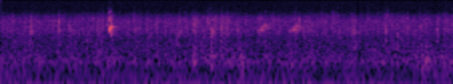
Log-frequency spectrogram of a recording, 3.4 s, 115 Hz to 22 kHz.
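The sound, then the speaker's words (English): Several short, high chirps from three type 3 birds in cage cell number 3 come through a steady hiss of background noise. The calls are brief and scattered rather than rhythmic, and no one speaks. “And these are the three type 3 birds in cell number 3.”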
